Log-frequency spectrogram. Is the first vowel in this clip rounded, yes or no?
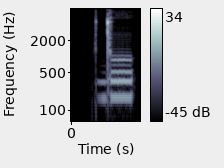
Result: yes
